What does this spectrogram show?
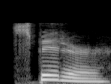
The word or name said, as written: spitter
